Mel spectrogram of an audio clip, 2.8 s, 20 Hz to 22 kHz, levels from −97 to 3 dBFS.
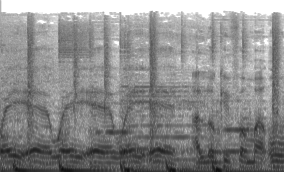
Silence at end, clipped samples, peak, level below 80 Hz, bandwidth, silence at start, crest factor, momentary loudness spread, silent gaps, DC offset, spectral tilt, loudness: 0 s; under 0.1%; -2 dBFS; -16 dBFS; 16 kHz; 0 s; 12 dB; 4 LU; none; under 0.1%; -5.5 dB/octave; -14 LUFS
